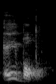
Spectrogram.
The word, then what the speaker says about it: Abel: so your name is Abel let me write that down again oh oh my goodness able as in I am able I am able to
